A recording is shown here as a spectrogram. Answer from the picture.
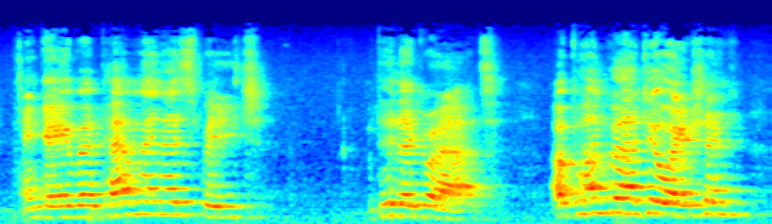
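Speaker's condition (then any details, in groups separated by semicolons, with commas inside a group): Cerebral palsy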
